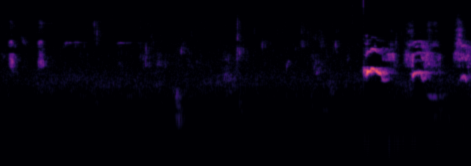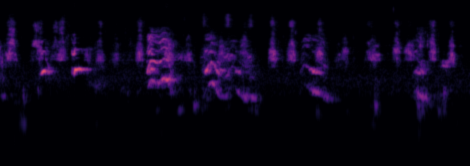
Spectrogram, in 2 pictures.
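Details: Call ducks at a backyard spray pool: a quiet start with faint calls, then loud, harsh, nasal quacks in uneven overlapping bursts from several birds, with a soft background hiss.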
